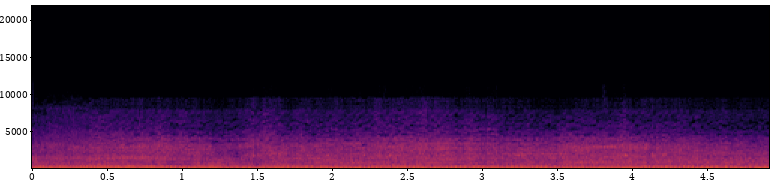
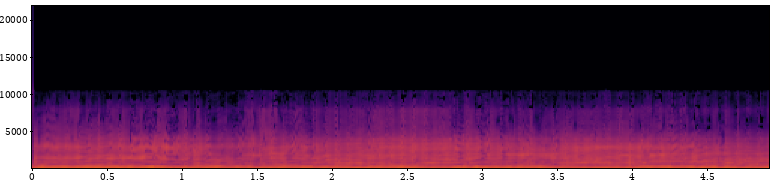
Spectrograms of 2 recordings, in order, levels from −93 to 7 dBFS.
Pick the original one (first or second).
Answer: first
